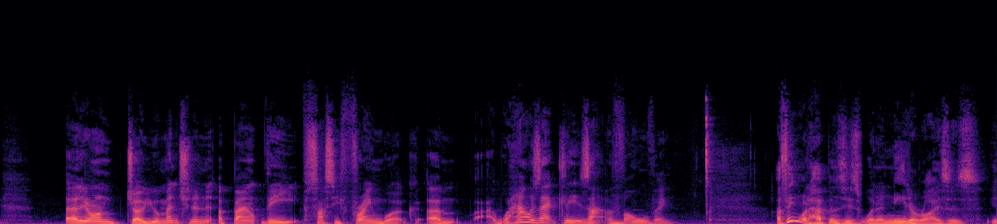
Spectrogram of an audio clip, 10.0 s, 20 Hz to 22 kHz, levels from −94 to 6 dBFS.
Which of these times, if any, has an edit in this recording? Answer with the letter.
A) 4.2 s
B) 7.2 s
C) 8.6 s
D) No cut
C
